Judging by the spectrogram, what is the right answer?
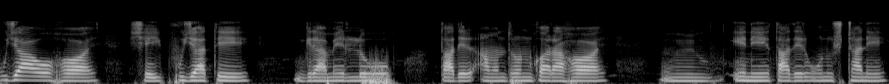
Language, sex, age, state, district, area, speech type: Bengali, female, 45-60, West Bengal, South 24 Parganas, rural, spontaneous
